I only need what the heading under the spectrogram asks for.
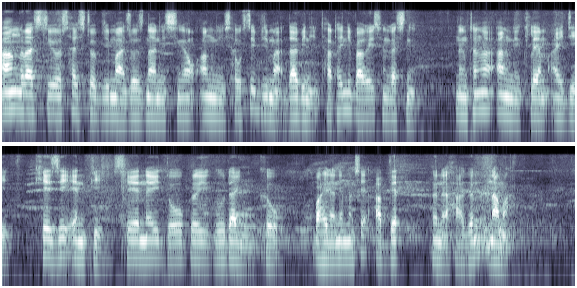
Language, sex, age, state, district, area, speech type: Bodo, male, 30-45, Assam, Kokrajhar, rural, read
